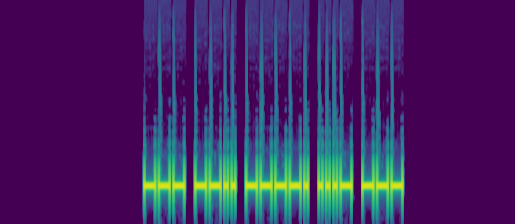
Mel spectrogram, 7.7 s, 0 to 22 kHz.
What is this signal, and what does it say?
Morse code, heard as a keyed tone, about 21 wpm, 700 Hz. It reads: OZ9VO
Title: DXCC-100 Call Signs - 5 Characters - Repeated 2x - 22wpm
